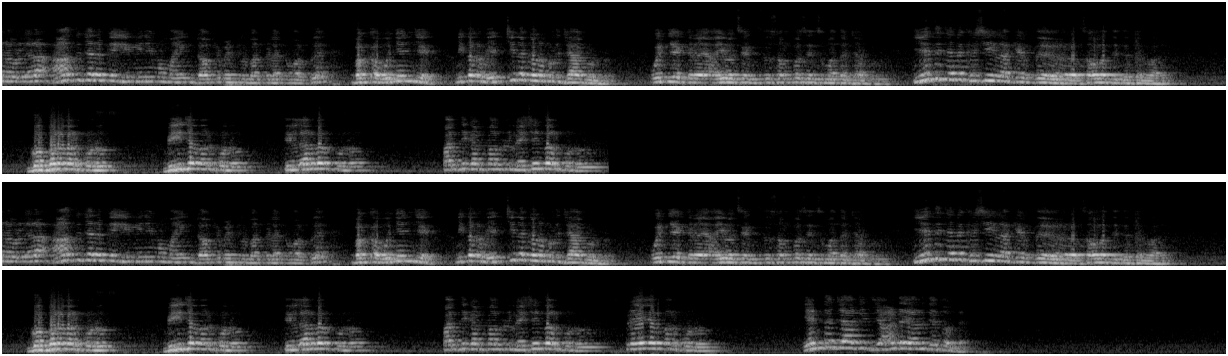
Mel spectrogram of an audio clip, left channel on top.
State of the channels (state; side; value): drops out; left; at 18.3 s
